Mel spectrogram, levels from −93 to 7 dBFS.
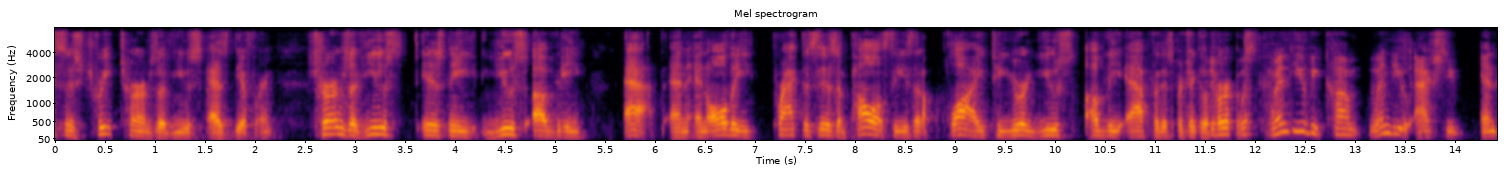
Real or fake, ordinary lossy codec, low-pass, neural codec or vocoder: fake; AAC, 32 kbps; 7.2 kHz; codec, 16 kHz, 4.8 kbps, FACodec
